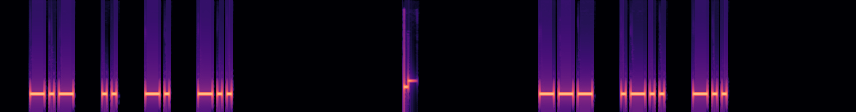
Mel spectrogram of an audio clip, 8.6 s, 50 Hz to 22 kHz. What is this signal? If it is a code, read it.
Morse code, heard as a keyed tone, about 25 wpm, spaced as for 18 wpm, 700 Hz. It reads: KIND OLD
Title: 2x Character Spacing - Top 200 Words - 25wpm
